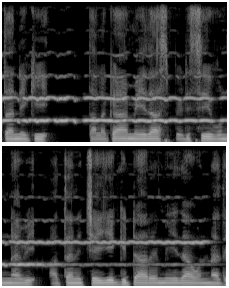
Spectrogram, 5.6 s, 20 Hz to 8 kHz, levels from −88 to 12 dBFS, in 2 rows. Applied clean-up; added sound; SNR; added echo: classical method log-MMSE.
